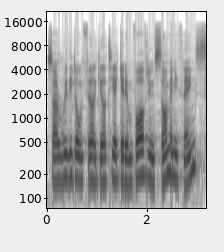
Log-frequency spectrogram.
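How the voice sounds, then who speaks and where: Her voice sits very deep and low, with a dark, mellow tone and monotone, flat intonation. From Rwanda. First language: Kinyarwanda or French (not English). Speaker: genocide survivor and human rights advocate. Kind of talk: testimony. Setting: stage with audience. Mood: earnest, reflective. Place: hall. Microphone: handheld.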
